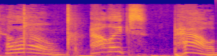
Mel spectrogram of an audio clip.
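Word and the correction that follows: Pall: Did I say that correct? – No. Alex Paul.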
